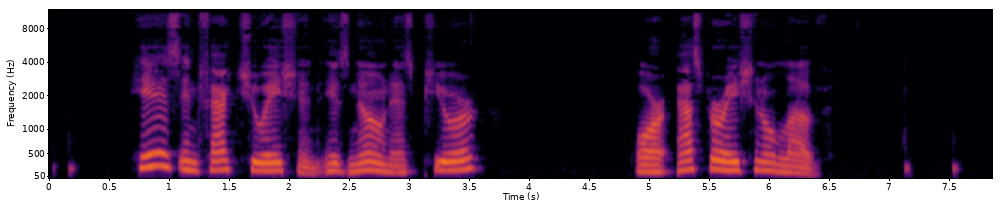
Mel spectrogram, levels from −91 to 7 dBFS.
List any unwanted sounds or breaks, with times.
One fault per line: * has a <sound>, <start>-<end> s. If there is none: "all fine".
all fine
